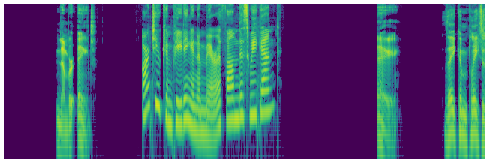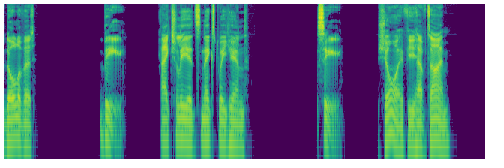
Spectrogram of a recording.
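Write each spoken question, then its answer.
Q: Aren't you competing in a marathon this weekend?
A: B: Actually, it's next weekend.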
